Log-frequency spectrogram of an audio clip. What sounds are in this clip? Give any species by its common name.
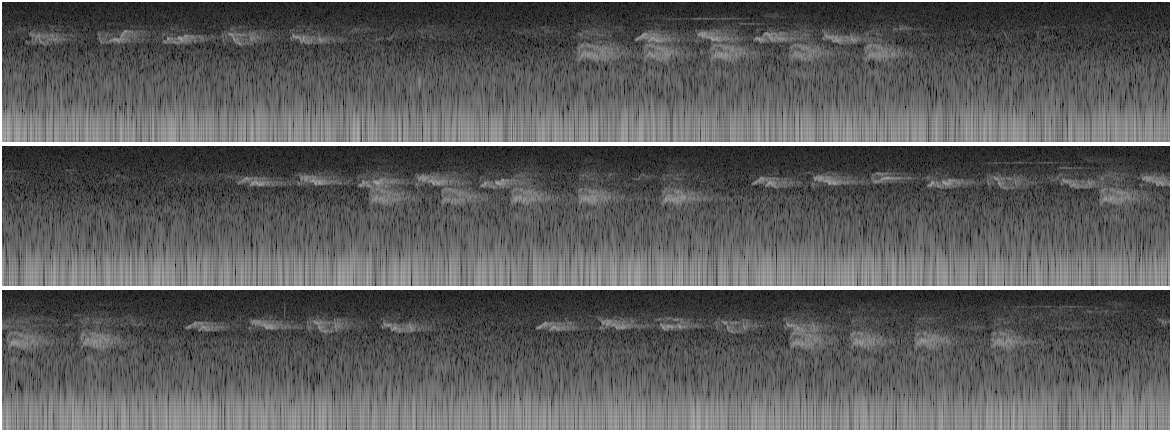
American Robin, American Crow, Black-throated Green Warbler, Hairy Woodpecker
